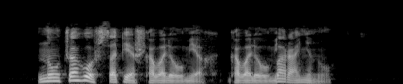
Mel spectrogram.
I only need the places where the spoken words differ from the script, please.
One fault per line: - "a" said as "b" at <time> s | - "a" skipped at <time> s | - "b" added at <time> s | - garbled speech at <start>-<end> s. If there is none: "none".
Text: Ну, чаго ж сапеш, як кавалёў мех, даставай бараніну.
- "як" skipped at 1.4 s
- "даставай" said as "кавалёў" at 2.4 s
